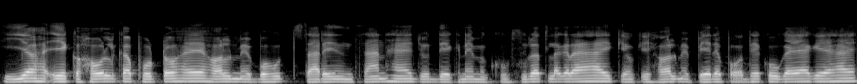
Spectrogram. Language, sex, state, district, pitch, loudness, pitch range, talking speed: Hindi, male, Bihar, Patna, 130 Hz, -16 LUFS, 120-135 Hz, 195 wpm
